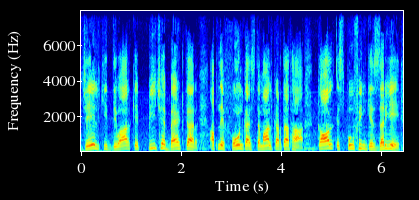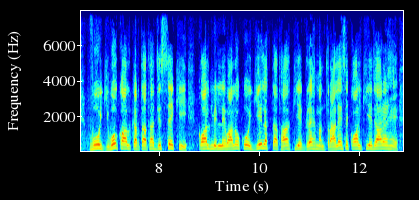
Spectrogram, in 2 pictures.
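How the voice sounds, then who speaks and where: A man's voice: high voice, a little slow, few pauses. A man working as a news reporter, explaining a story in report style.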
